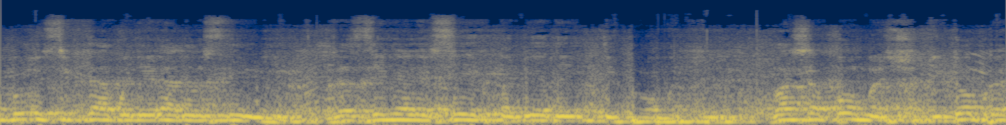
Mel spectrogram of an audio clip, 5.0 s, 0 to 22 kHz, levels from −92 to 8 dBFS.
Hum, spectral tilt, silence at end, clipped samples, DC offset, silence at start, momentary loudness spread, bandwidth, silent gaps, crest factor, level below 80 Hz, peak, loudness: none; -8.5 dB/octave; 0 s; under 0.1%; 0.2%; 0 s; 2 LU; 11 kHz; none; 6 dB; -36 dBFS; 0 dBFS; -8 LUFS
